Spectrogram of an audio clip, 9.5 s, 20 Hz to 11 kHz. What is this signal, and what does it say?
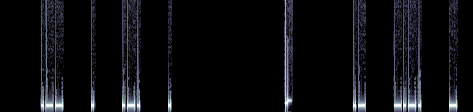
Morse code, heard as a keyed tone, about 25 wpm, spaced as for 12 wpm, 700 Hz. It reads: WERE ACT
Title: 4x Character Spacing - Top 200 Words - 25wpm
